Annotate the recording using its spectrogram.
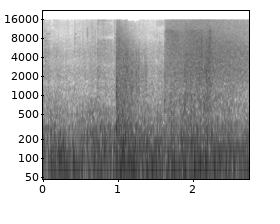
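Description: A flashbang goes off with a sharp bang.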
